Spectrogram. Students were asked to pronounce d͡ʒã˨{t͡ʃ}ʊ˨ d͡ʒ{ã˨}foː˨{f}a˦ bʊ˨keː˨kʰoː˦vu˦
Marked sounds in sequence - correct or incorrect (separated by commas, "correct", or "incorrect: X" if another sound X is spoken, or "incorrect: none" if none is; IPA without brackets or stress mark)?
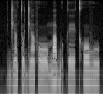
incorrect: t, correct, incorrect: m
